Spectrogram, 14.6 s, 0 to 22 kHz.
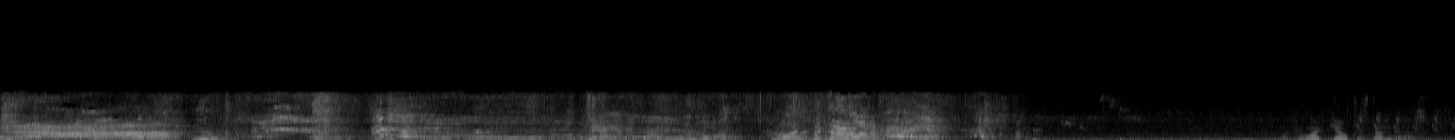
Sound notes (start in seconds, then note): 0.1 yelling; 3.9 women crying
